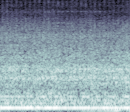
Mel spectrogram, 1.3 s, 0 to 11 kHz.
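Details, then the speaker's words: Triumph Spitfire with reconditioned D-type overdrive just fitted, cold engine on choke, third gear at about 20 mph with overdrive engaged: steady even low drone, no whine, clunk or slip; overdrive working normally. "I'm just going to lob it into third gear, bring up the speed, 20 miles an hour, engaging overdrive, just bring up the speed a bit more. There we go, overdrive working."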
